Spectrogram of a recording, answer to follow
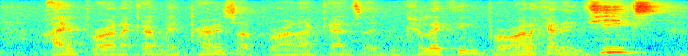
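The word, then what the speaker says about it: Peranakan: I live here and I come from the very unique culture in Singapore called the Piranakan culture. It's spelled P E R A N A K A N.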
